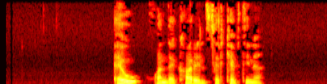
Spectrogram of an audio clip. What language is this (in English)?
Kurdish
